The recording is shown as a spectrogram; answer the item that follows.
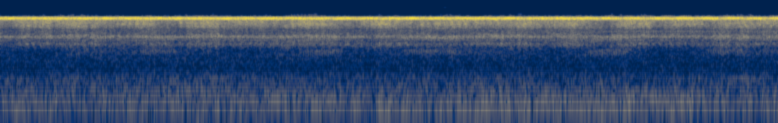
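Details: Cicada chorus at dusk on a summer night in Georgia, USA, the males chirping to attract females. Unbroken high, hissing drone with gentle rhythmic swells in a lower buzzy layer, nothing else heard.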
